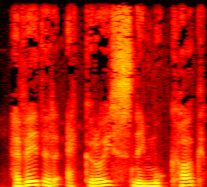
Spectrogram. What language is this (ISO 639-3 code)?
cym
